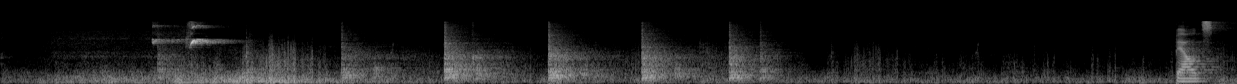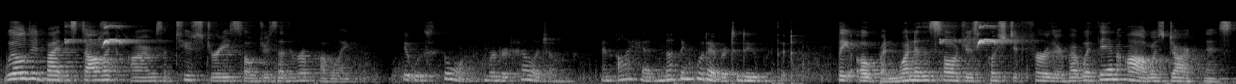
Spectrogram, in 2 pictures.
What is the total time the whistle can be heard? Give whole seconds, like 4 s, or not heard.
2 s.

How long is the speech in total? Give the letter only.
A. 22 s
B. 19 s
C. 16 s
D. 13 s
D.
